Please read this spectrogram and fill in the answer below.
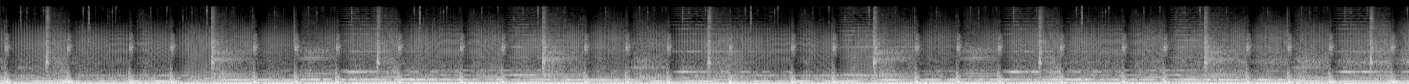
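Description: Loud riddim dubstep with a heavy, throbbing bass line that steps between low notes under regular drum hits.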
